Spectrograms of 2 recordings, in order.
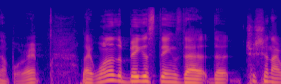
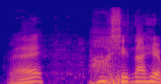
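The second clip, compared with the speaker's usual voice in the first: ordinary delivery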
